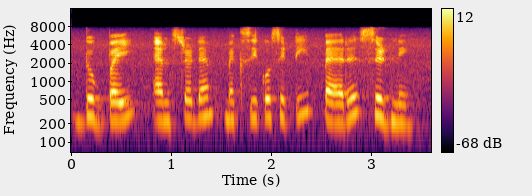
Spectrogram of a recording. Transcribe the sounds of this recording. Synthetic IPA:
d̪ʊbəiɛ̃ːmsʈəɾɖɛ̃ːmːɛksɪkosɪʈipɛːɾesːɪɖni

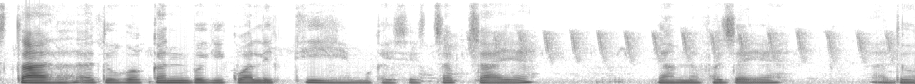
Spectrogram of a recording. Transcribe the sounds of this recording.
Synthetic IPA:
stʰalɐduɡɐkɐnbɐɡikwalitʰimɐkʰajset͡ʃɐp̚t͡ʃaje | jamnɐpʰazaje | ɐdu

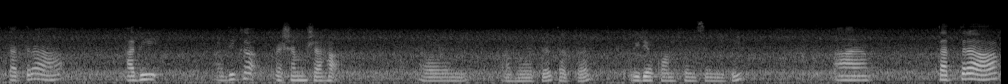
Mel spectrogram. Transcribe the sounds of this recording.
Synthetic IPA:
t̪ɐt̪ɾɐ | ɐd̪ʱi | ɐd̪ʱikɐpɾɐʃɐmʂɐɦɐ̰ | ɐbʱɐʋɐt̪ɐt̪ɐt̪ɾɐ | ʋiːɖijoːkaːnfɾɐnsinit̪i | t̪ɐt̪ɾɐ

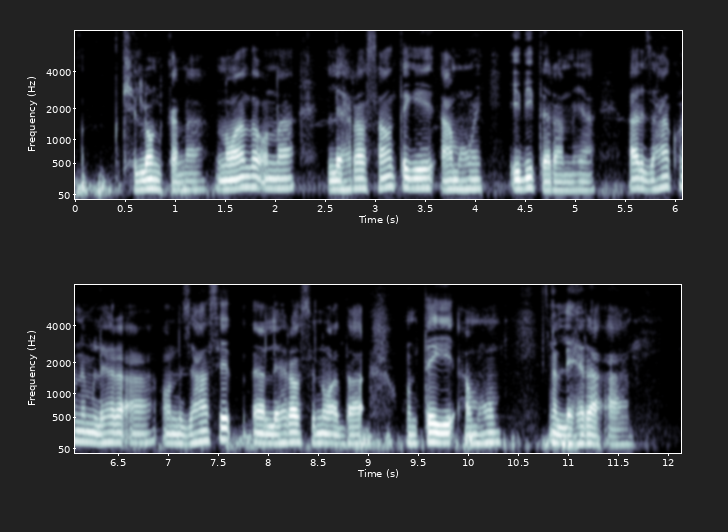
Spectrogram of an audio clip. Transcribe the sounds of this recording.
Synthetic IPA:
kʰɛlɔnkananɔwad̪ɔʔɔnalɛɦɾawsawt̪ɛɡɛamɦɔ̃j | id̪it̪aɾamɛjaːɾd͡ʒaɦãkʰɔnɛmlɛɦɛɾa̰ʔaɔnd͡ʒaɦãsɛlɛɦɾawsɛnɔwad̪aʔɔnt̪ɛɡɛʔamɦɔmlɛɦɛɾaʔa

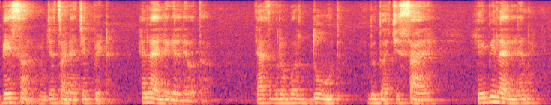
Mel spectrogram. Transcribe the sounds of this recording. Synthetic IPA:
besənm̤əɳd͡ʑet͡səɳjat͡ɕepiʈ | helajleɡʱeleɦot̪ə | t̪jat͡sbəɾobəɾd̪uːd̪ | d̪ud̪at͡ɕiːsaj | hebʱiːlajljan

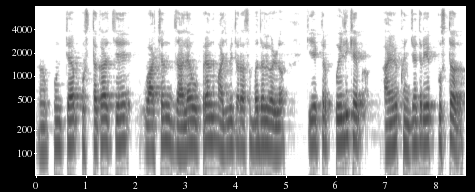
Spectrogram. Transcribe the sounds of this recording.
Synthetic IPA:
pəɳt̪japust̪əkat͡se | ʋat͡ɕənd͡zʱaljaupɾjãnt̪mad͡ʑʋiːt̪əɾəsəbəd̪əlɡəɽlə | kiːek̚t̪əɾpəjliːkʰap | ãɦeekʰəɳt͡ɕãt̪̬əɾek̚pust̪ək

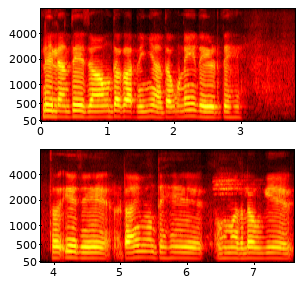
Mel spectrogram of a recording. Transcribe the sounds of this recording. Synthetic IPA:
leilɛ̃ːnd̪eːed͡ʒãːʊ̃nd̪aːkəɾnɪ̃ːãːt̪ãːʊnẽĩːd̪eːɽt̪eːɦeː | t̪ãːʔeːd͡ʒeːʈaːiːmõnd̪eːɦeː | mət̪ləbɡeː

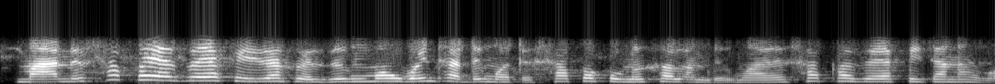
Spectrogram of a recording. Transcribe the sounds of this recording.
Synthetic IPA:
manɨsapːajazajakəzakəzɨŋmawbantadɨŋmatɨsapːakonɨkalamdɨmaːnɨsapːazajakɨzanaŋɡɔ

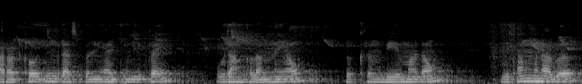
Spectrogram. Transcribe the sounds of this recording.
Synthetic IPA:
aɾɔt̚kʰɯwiŋɡɾaspɯniajʈinipʰaj | udaŋkalamnajawkɯkʰɾɯŋbimadɔŋbit̪ʰaŋmənabɯ

